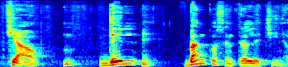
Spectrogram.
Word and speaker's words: Jiao: 2 Chiao, 2 Chiao, o Jiao se escribe en pinyin, pero sería Chiao, del Banco Central de China.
